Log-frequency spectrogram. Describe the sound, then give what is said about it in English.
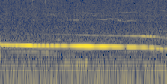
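A wolf howls in one long, unbroken note that slowly sinks in pitch, with a fainter higher overtone and a low rumble underneath. No one speaks. “You don't want another pack of wolves infringing your space and taking away what you think belongs to you, right?”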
